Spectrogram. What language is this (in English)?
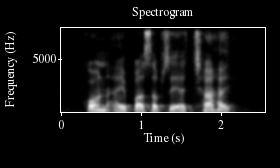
Magahi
